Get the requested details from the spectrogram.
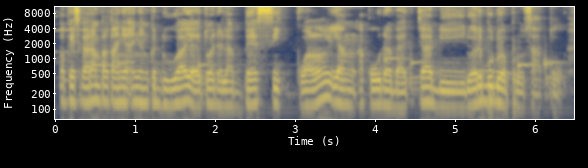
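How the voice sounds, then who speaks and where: A man's voice: mid-range voice, fairly even intonation, normal speed, dark tone, faint music behind. A young man with an Indonesian accent and a congested, stuffy nose, chatting casually to viewers as a book vlogger and slipping in English phrases.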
